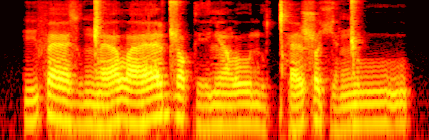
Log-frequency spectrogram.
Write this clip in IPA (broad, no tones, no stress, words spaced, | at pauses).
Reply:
ifæːzṳ ŋ͡ǁæ lˠæːɖ͡ʐɒ ke̤lʲæ̃lˠuːnṳ ǀʰæʂɒçæ̤ ŋ͡ǁuː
